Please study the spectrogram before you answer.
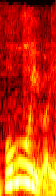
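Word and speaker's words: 野郎: で、えっ、ー、と、漫画ね、あの、先週おすすめの漫画ということで、ハイパー戦士ガンダムボーイをね、えー、まあ、ガンダムボーイ、ボーイはやろうって書くんですけど、漢字でやろうと書いてボーイなんですけど、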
